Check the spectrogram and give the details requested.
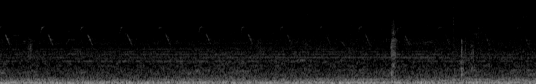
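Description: A bird calls over and over in short falling notes, about three a second, over a steady low rumble. A single sharp click comes about four seconds in.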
